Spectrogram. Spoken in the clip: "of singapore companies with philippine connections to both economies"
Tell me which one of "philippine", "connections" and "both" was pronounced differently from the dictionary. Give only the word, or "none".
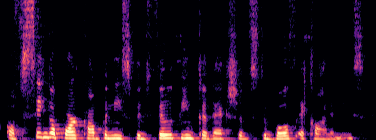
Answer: connections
